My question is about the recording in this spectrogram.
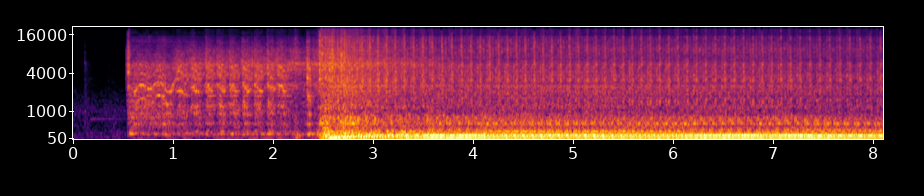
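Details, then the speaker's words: First start of a rebuilt engine, coil pack not yet bolted down and cam sync not cinched: starter cranks about two seconds, then it catches into a steady, even idle with no knocks or misses; air-fuel reading about 11.1:1, rich. "So it's running good again, although for some reason the idle says it's 11:10 to 1."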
